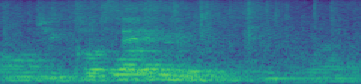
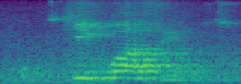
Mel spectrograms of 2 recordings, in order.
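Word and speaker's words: chicuace: Hay varias pronunciaciones para el 6. En agua clásico, bueno, la que escribieron los Pilchochi, Tesosomo, etc. Chicuase. Chicuase. El O de Chicosé se dobla en diptongo.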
